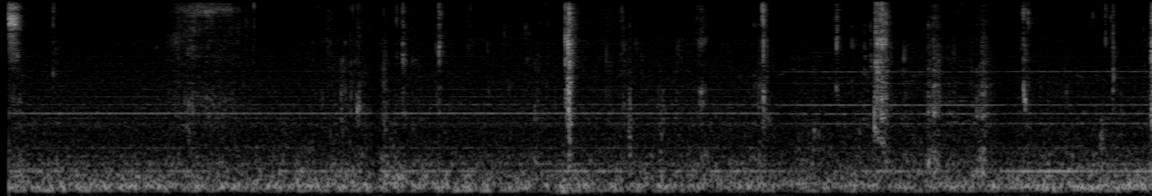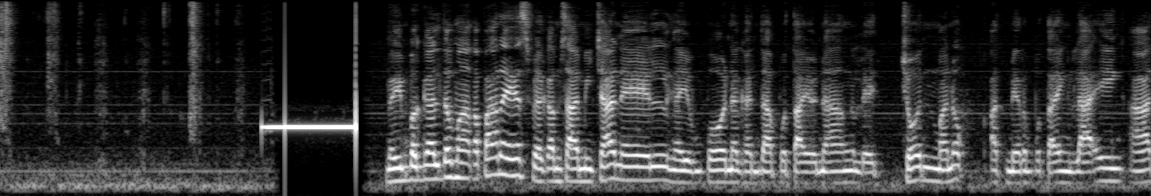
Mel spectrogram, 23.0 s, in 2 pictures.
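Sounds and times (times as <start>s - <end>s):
person chewing crispy food: 1.7s - 14.1s.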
